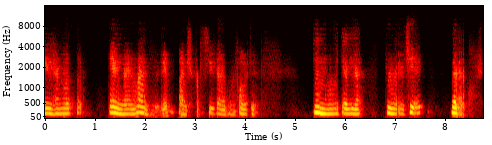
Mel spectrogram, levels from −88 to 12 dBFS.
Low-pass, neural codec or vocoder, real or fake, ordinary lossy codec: 14.4 kHz; codec, 44.1 kHz, 0.9 kbps, DAC; fake; none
